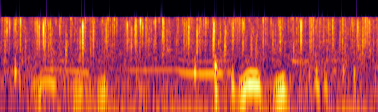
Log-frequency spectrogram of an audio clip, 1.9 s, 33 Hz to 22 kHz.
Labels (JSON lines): {"label": "biophony, cascading saw", "recorder": "SoundTrap 600 or HydroMoth"}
